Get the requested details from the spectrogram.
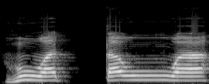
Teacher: تا کے اوپر تشدید ہے، واو کے اوپر تشدید ہے، تو دونوں میں سختی کرنی ہے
